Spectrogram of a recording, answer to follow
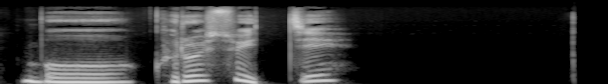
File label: sulk, monologue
